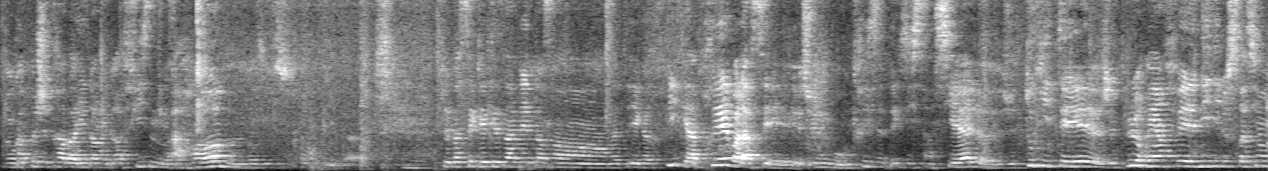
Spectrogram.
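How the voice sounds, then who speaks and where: An Italian woman with an Italian accent gives a hesitant, casual talk as an author-illustrator, full of fillers and restarts, before an audience in a community hall. Her voice is medium-pitched, with a noisy background, recorded from far off in an echoey hall.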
